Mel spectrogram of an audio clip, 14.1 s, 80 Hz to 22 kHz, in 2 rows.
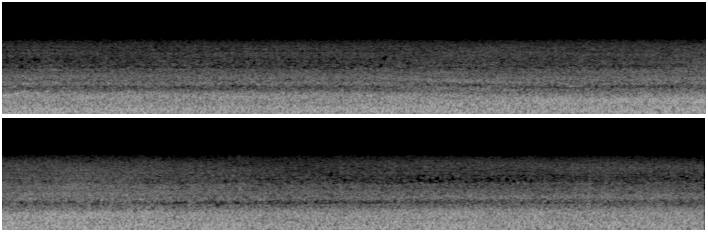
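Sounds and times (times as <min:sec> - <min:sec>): ocean waves breaking: 0:00.0 - 0:14.0.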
